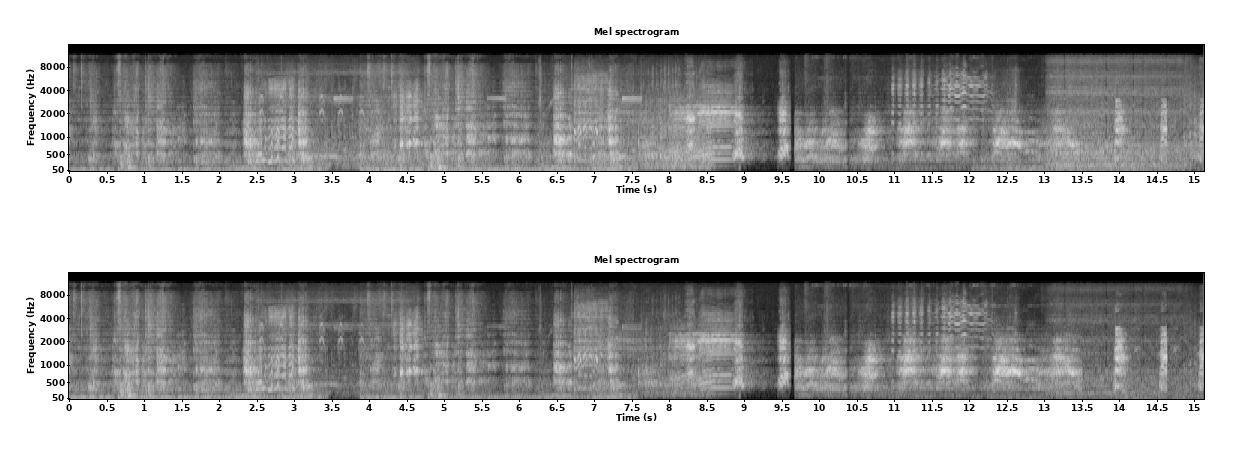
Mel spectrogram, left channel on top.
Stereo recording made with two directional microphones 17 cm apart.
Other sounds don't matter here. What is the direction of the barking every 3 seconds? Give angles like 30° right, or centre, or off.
20° right, 20° left, 20° left, 20° right, 30° right.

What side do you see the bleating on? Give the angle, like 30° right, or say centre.
centre.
